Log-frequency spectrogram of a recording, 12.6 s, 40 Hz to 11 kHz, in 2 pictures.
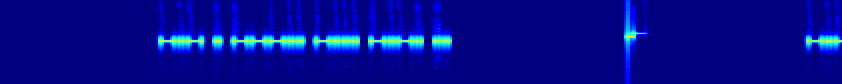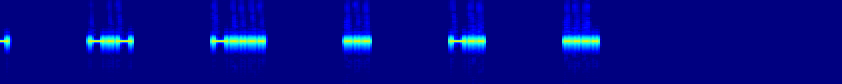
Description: Morse code, heard as a keyed tone, about 36 wpm, spaced as for 18 wpm, 700 Hz. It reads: KE8BCI KK6SDH
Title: USA Call Signs - 6 Characters - 6x Character Spacing - 35wpm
